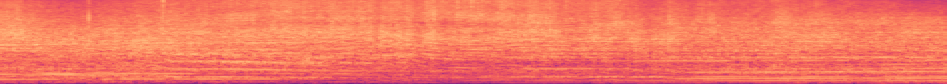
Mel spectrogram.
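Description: A Nissan GT-R launches and accelerates at full throttle.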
